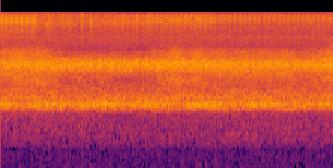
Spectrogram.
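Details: Forest crickets produce a continuous, even trilling wall of high, shrill chirps layered in several pitch bands, unchanging in loudness from start to end.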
